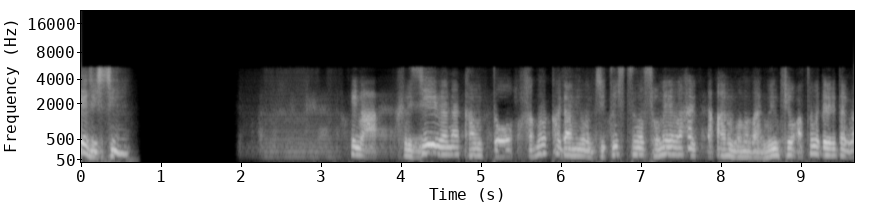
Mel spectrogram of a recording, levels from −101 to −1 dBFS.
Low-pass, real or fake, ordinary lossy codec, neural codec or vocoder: 5.4 kHz; fake; none; codec, 16 kHz, 0.5 kbps, FreqCodec, smaller model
